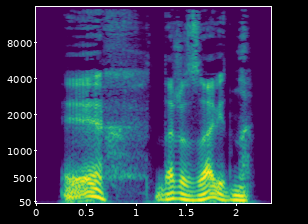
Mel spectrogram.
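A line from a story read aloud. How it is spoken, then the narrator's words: Mumbling. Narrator (Russian): бормотала она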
